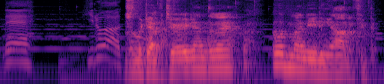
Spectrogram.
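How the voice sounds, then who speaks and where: A lively let's play commentator with a very mobile, mid-range voice. The talk is casual and teasing, slipping between reading lines and mock insults. The room is echoey and music plays underneath. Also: medium pitch, fast. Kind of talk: casual joking commentary on a visual novel, reading lines aloud. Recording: roomy echo, music behind.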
